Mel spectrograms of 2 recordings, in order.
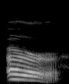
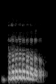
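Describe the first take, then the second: First: The r sound is smooth with no tongue contact. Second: The r sound is trilled with the tongue. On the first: The speaker calls it right. "but in English it's er" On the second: The speaker calls it wrong. "They tend to be pronounced like this"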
